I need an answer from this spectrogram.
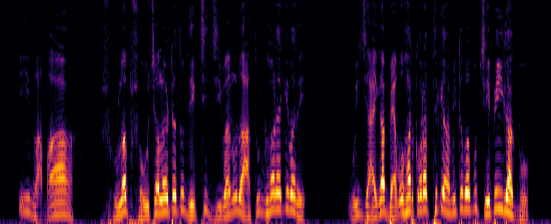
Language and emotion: Bengali, disgusted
